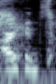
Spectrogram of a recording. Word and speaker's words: Arkansas: It's Arkansas.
